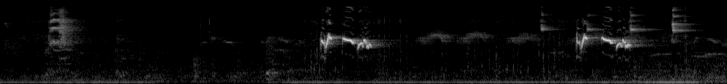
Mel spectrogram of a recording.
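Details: Lively singing sooty-headed bulbul, played to rouse other bulbuls into calling: short bubbly whistled phrases around 0.5, 3.2 and 6 seconds, each a quick warbling run of falling notes, over a faint steady low hum.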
